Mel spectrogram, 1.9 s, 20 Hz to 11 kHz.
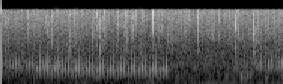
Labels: {"label": "biophony, croak", "recorder": "SoundTrap 500"}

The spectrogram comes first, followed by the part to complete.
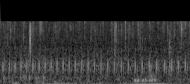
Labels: {"label": "biophony, rattle", "recorder": "SoundTrap 500"}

